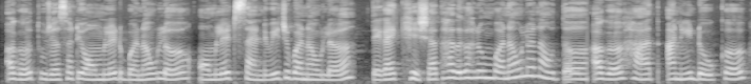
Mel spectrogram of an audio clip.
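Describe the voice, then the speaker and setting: A woman's voice: medium pitch, unhurried, hardly any pauses, darkish tone, lightly acted. A woman voicing a hot-tempered young husband who scolds and boasts, in a retold TV serial scene. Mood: scolding.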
